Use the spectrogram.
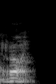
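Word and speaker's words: רועה: el Antiguo Testamento eh se utiliza la palabra pastor que se pronuncia Roy eh últimamente no sé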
